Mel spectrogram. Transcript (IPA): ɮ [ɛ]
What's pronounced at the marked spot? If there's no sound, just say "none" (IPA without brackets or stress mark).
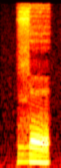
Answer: ɛ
